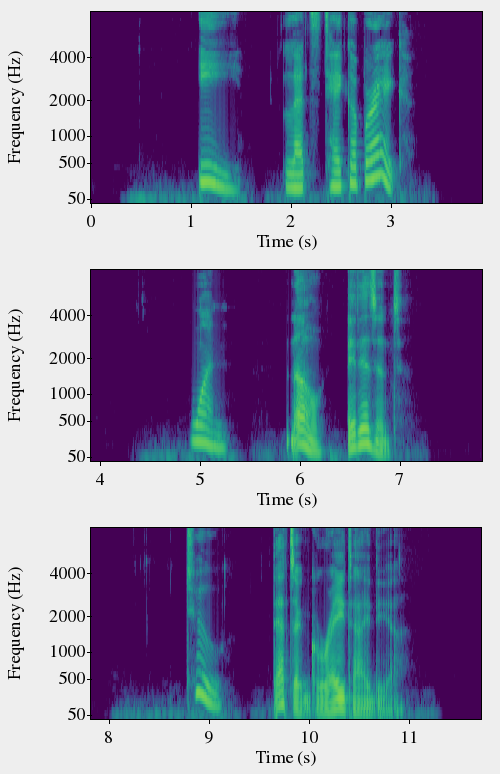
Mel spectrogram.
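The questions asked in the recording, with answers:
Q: Let's take a break.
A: 2: That's a great idea.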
